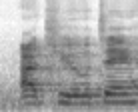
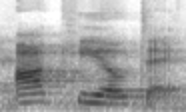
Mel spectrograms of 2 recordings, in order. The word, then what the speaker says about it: achiote: So achiote has that bitterness, nigella has that bitterness, Fenugreek has that bitterness. Oh, how do you say it? Achiote.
